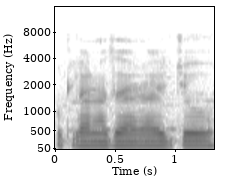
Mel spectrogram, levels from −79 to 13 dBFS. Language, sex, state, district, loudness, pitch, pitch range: Hindi, male, Uttar Pradesh, Varanasi, -29 LUFS, 105 Hz, 105-110 Hz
